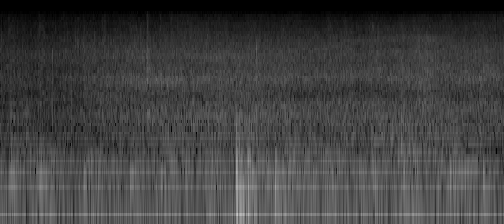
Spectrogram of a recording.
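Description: Minced beef, jackfruit and peas sizzling as they fry in a black wok, stirred with a wooden spoon, with a sharp knock about two and a half seconds in. The mix is being fried down (bhuna) until nearly dry.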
